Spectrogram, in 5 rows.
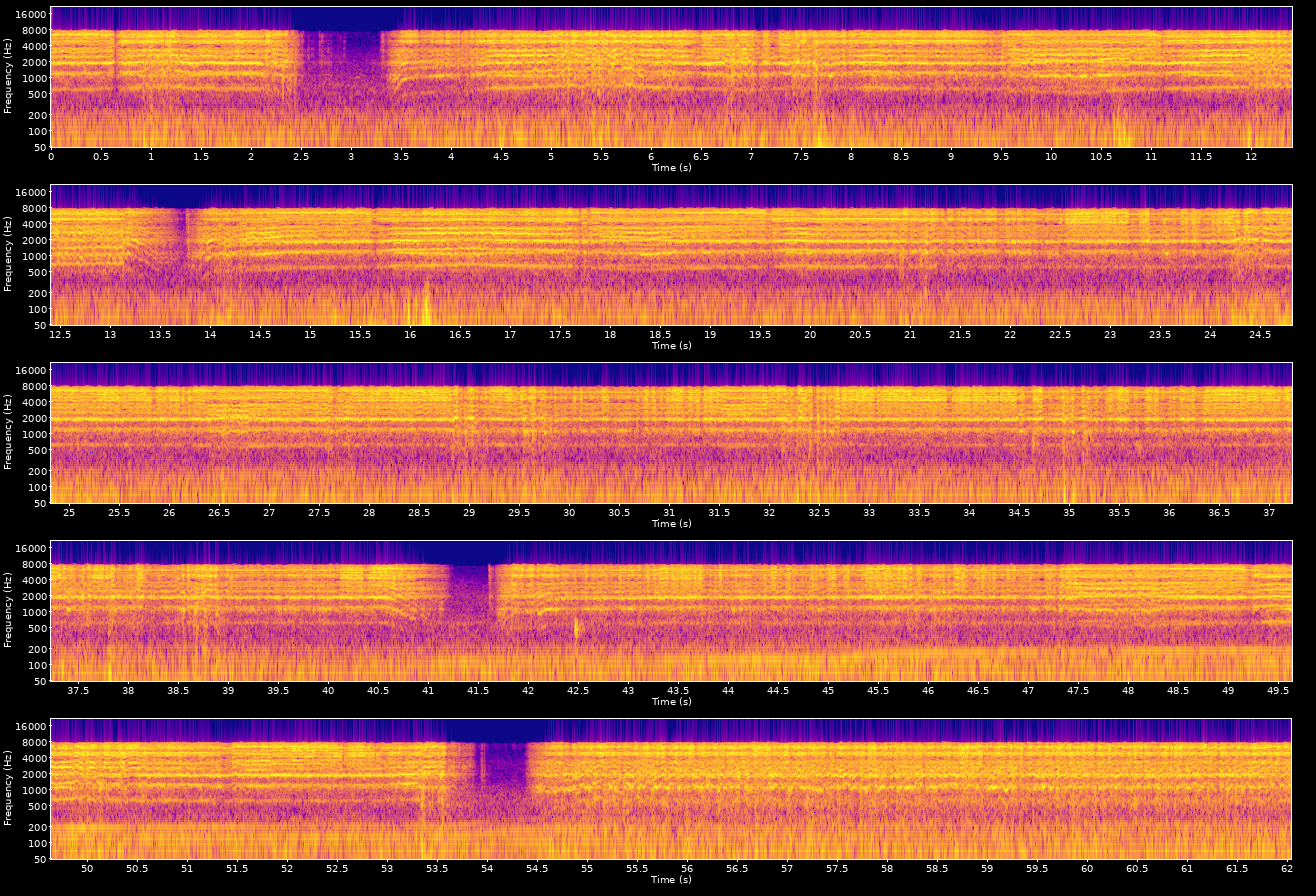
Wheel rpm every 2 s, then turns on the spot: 160, 80, 160, 160, 160, 160, 110, 150, 160, 160, 160, 160, 160, 160, 160, 160, 160, 160, 160, 160, 70, 150, 160, 160, 160, 160, 120, 110, 160, 160, 160.
none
